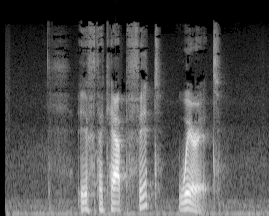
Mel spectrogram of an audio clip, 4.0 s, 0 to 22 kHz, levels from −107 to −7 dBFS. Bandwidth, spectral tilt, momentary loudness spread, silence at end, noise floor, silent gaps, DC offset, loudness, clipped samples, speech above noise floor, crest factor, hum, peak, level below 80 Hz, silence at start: 14.5 kHz; -5 dB/octave; 22 LU; 0.75 s; -46 dBFS; none; under 0.1%; -19 LUFS; under 0.1%; 28 dB; 22 dB; none; 0 dBFS; -48 dBFS; 1.2 s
